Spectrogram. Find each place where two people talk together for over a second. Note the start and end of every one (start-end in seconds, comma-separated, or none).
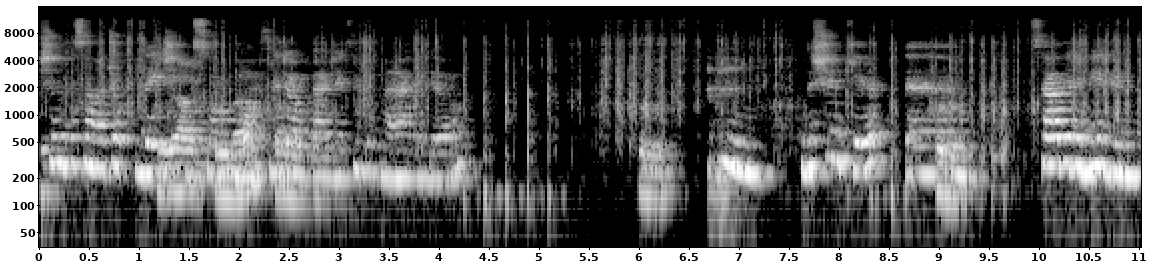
1.2-3.0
